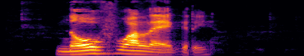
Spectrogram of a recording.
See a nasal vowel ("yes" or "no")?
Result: no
